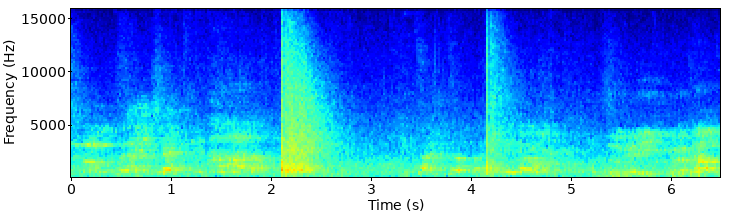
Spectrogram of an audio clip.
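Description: Two sharp slaps of a bare-foot kick striking a handheld paddle kick target, about two seconds apart, the first much the louder. Faint voices in the background.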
